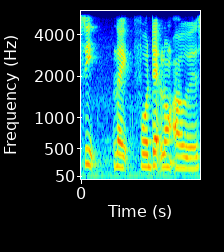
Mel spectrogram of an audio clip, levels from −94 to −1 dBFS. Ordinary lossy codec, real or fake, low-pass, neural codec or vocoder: none; real; 5.4 kHz; none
